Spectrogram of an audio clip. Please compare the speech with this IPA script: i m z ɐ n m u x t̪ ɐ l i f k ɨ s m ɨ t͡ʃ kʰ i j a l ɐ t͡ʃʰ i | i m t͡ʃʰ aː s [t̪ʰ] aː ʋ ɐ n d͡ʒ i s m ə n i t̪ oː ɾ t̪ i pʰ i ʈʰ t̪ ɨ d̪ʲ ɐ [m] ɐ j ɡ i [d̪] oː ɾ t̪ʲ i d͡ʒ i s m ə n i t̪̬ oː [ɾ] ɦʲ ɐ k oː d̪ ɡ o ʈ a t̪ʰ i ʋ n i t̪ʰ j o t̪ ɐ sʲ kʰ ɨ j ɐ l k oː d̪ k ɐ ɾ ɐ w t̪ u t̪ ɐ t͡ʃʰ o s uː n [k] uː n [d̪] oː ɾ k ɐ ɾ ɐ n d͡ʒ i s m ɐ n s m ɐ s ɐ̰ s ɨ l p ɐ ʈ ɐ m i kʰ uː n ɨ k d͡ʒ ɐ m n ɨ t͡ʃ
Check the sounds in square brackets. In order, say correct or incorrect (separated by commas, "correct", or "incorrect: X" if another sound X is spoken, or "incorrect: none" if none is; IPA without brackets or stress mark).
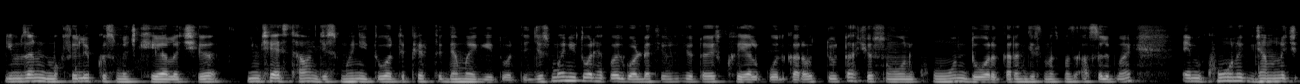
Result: correct, correct, incorrect: t̪, correct, incorrect: kʰ, correct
